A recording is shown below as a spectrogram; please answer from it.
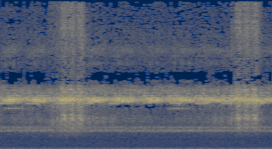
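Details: Crickets chirping in a steady, continuous high-pitched trill, with a fainter lower band beneath it and a soft rumble of background noise throughout.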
